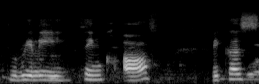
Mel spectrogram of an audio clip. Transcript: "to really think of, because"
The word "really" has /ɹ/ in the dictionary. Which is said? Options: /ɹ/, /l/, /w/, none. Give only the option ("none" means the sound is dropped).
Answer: /ɹ/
